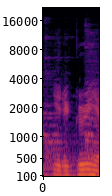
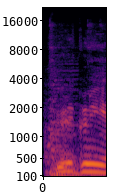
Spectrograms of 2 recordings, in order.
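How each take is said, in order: First: It is said in a normal voice. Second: It is said in an old lady voice.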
